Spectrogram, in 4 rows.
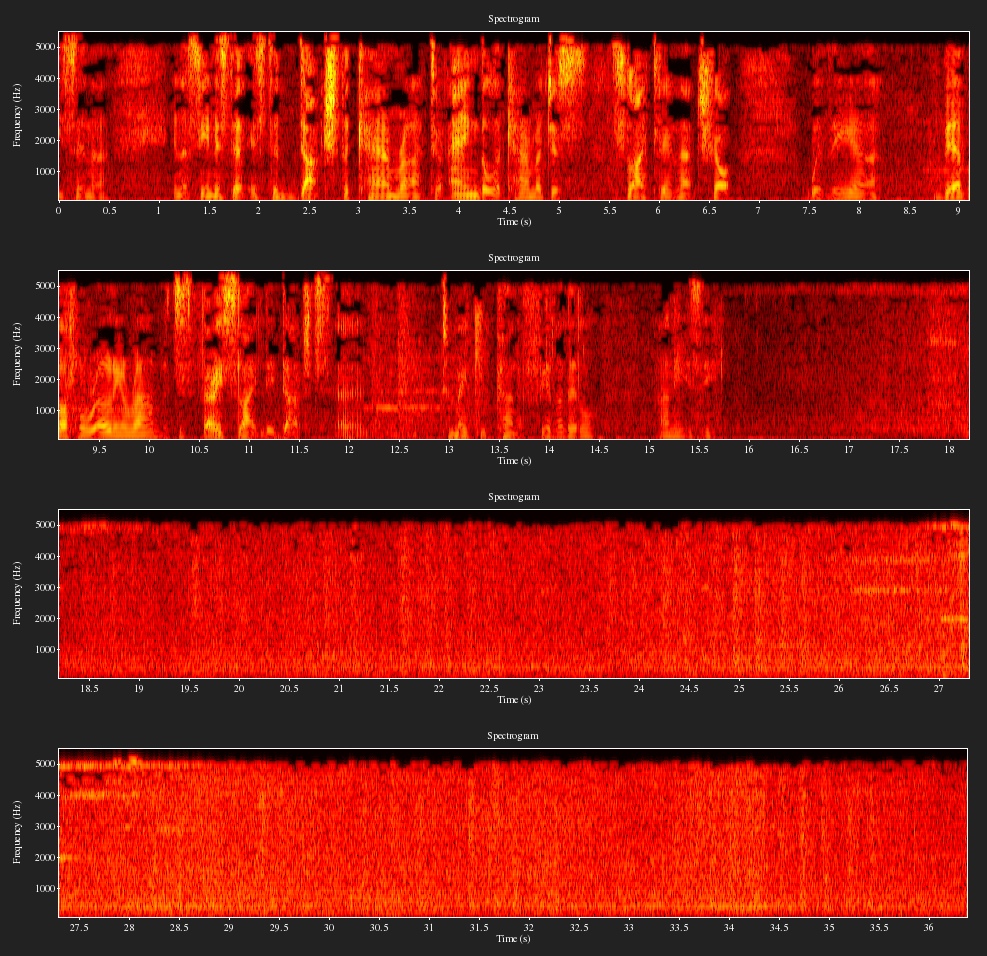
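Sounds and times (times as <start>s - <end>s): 
speech: 0.0s - 15.8s
train rolling on rails: 0.0s - 36.3s
faint metallic squeals of train: 8.4s - 9.9s, 11.8s - 13.6s, 26.0s - 29.0s.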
